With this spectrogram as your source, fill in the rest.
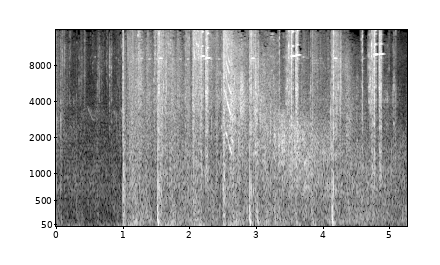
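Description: Sharp rifle shots crack out one after another.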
